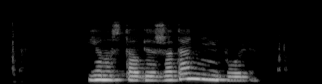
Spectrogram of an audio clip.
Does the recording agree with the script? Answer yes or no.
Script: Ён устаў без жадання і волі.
yes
